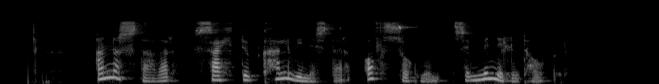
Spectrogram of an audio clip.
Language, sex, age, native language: Icelandic, female, 20-29, Icelandic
